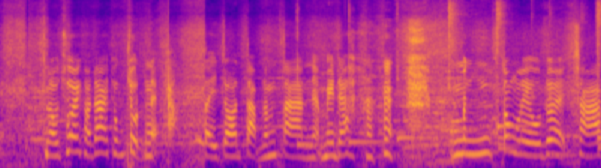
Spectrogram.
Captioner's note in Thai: เสียงหัวเราะ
